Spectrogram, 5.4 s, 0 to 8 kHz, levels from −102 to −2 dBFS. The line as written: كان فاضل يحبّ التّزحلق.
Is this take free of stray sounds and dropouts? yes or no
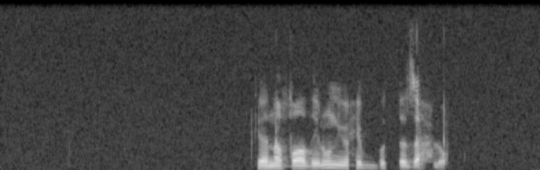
yes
